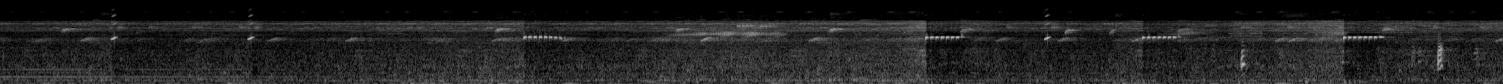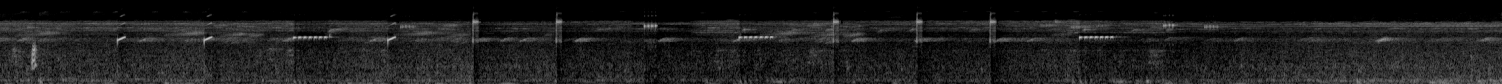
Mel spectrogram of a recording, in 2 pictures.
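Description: Night chorus of small tree frogs: short, high chirping calls repeated every second or so, over a steady high insect trill.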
